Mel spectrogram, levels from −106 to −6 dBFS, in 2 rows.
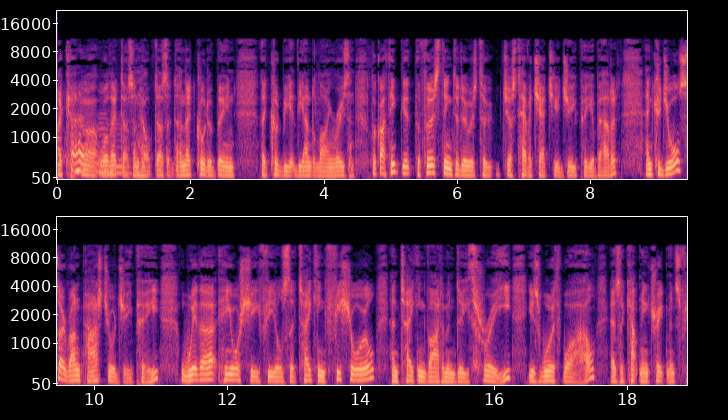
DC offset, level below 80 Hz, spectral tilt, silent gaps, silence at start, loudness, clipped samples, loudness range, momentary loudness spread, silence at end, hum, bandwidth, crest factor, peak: under 0.1%; -56 dBFS; -5.5 dB/octave; none; 0 s; -26 LUFS; under 0.1%; 2 LU; 6 LU; 0 s; none; 11.5 kHz; 20 dB; -6 dBFS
